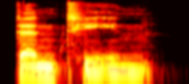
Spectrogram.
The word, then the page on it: dentine: British English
